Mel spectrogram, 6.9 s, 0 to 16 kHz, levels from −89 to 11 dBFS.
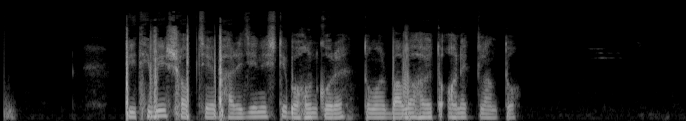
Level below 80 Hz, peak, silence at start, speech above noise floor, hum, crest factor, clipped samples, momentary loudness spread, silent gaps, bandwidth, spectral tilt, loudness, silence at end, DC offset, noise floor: -54 dBFS; -4 dBFS; 0.05 s; 54 dB; none; 24 dB; under 0.1%; 8 LU; none; 10.5 kHz; -6.5 dB/octave; -27 LUFS; 1.7 s; under 0.1%; -81 dBFS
